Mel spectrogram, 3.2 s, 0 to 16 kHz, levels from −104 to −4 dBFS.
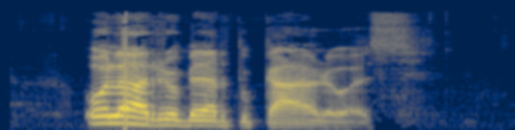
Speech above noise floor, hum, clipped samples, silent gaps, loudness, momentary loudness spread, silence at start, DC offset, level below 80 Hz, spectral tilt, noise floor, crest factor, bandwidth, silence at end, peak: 63 dB; none; under 0.1%; none; -18 LUFS; 20 LU; 0.55 s; under 0.1%; -60 dBFS; -5 dB/octave; -82 dBFS; 20 dB; 11.5 kHz; 1 s; -2 dBFS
